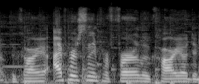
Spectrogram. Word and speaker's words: Lucario: Lucario? Lucario.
